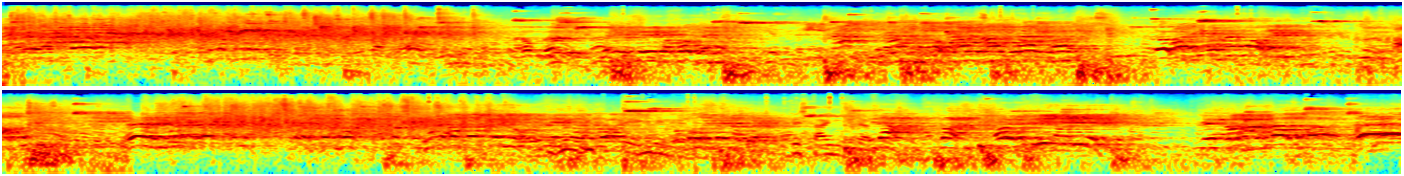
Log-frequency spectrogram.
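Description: A crowd of spectators chatters and cheers loudly in a large echoing gym.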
